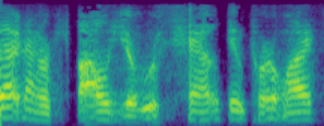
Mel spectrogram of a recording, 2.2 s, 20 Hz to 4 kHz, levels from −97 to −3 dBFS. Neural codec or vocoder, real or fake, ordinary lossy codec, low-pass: codec, 16 kHz, 0.5 kbps, FreqCodec, larger model; fake; AAC, 24 kbps; 3.6 kHz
